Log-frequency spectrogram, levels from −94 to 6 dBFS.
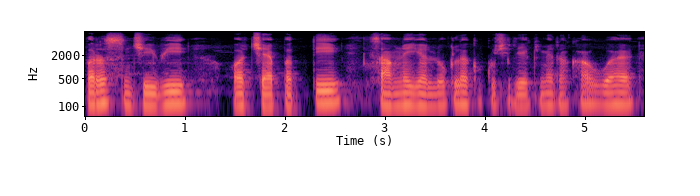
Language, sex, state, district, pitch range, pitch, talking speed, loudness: Hindi, male, Jharkhand, Garhwa, 105-120 Hz, 110 Hz, 150 wpm, -23 LUFS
